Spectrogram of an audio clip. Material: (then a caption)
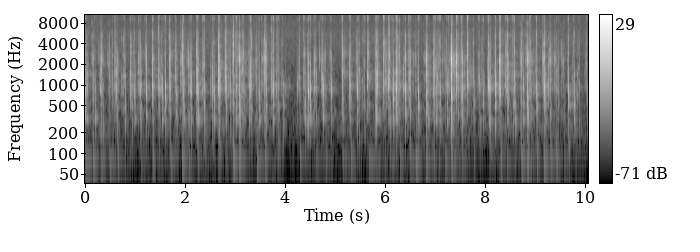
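Plastic. A NiZ Plum Atom 68, a compact 68-key keyboard with a hollow white plastic case and purple and yellow Domikey Gas Attack SA plastic keycaps, is typed on rapidly with the fingertips of both hands on a desk pad. The dense run of short, dry plastic clacks centers around 750 Hz, with a brief pause near the four-second mark. Each tap dies away almost instantly.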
